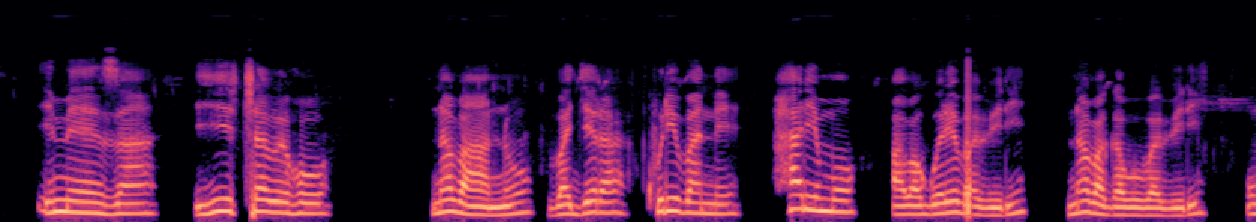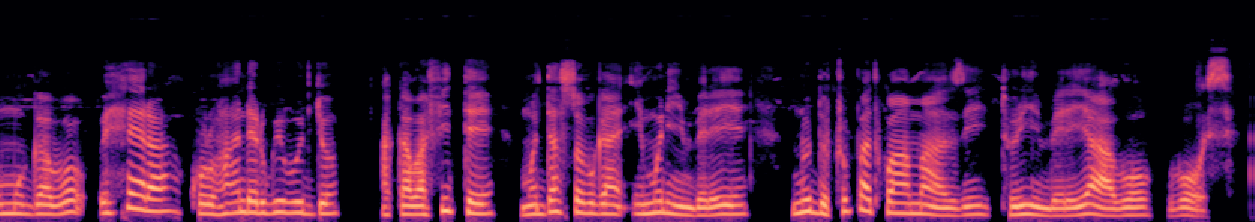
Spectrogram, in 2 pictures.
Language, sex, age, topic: Kinyarwanda, male, 18-24, health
